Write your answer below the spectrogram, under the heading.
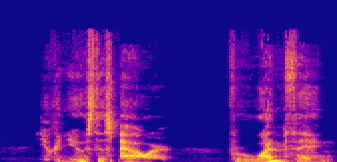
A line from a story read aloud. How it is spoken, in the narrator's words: a whisper in his ear saying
